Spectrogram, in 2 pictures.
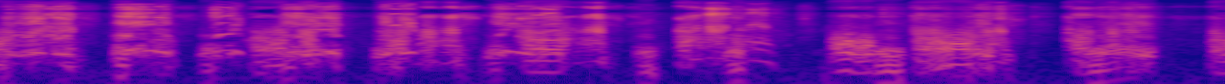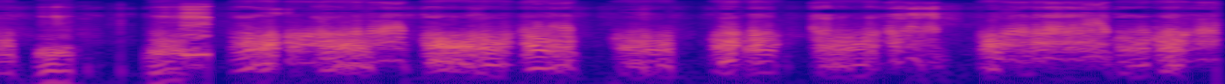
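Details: One-week-old pot-bellied piglets wrestling and scrapping together, giving rough grunts and squeals in short bursts, roughly two per second, broken by brief pauses.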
